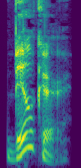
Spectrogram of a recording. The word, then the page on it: bilker: British English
